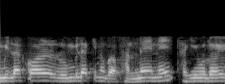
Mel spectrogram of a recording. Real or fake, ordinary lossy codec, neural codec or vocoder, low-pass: real; MP3, 24 kbps; none; 3.6 kHz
